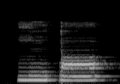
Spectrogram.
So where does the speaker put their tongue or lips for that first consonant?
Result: palate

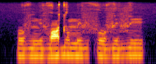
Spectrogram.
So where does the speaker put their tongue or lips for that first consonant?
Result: lips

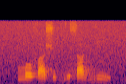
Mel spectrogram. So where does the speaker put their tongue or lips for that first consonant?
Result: lips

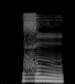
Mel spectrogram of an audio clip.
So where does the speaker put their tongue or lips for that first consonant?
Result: tongue tip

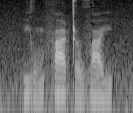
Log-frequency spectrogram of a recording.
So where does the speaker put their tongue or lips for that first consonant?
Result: palate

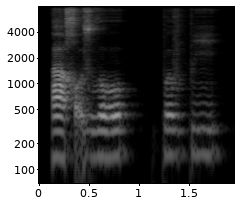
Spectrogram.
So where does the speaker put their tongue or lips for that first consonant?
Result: uvula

